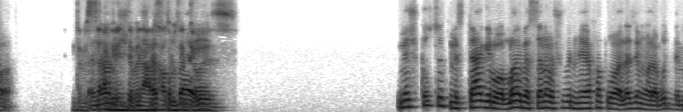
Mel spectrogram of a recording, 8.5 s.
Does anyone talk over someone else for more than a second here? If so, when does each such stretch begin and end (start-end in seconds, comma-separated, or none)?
1.1-2.7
